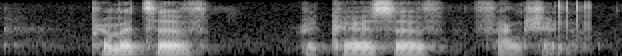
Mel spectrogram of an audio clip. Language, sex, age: English, male, 19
